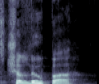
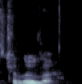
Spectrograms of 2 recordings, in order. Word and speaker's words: Cholula: Says this sauce is called Cholula with two L's, and is saying, you're saying it wrong. It's Chalupa. – Yeah, it's Cholula. – Got him. – Well, no, he's good, because he's about to say, "Nah, I'm just joking. Said it wrong." – Yeah, yeah. Did really say it wrong? – No, yeah, that's right. Cholula.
